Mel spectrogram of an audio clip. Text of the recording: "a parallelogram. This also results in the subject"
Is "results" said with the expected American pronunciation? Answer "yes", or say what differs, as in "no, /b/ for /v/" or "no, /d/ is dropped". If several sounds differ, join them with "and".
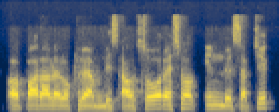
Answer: no, /s/ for /z/ and /s/ is dropped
